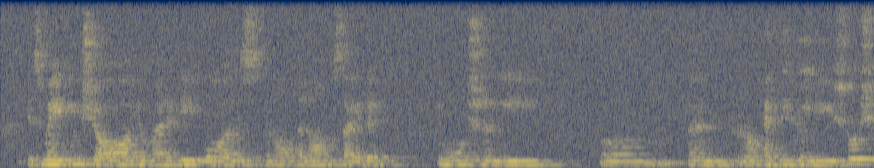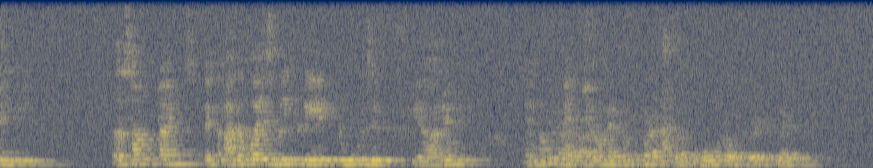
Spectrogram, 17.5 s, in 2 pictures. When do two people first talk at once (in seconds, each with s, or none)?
14.1 s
